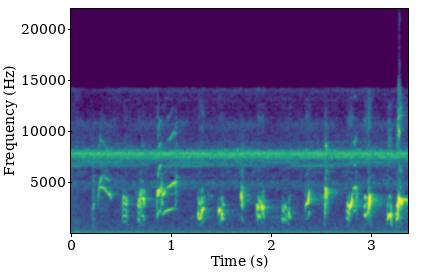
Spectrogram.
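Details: Red-whiskered bulbul decoy calling to wild birds. Softer, varied chirps and short rising and falling whistles come at uneven spacing, growing slightly louder toward the end. A constant high-pitched hum is audible.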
